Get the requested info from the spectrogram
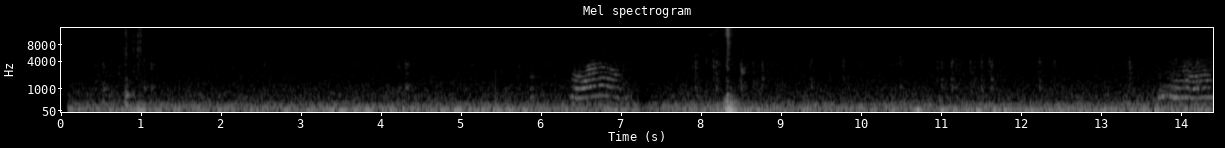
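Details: Harpo, a male cat who dislikes anyone getting between him and the camera, gives two faint, short rising-falling meows in a quiet room, separated by a sharp click.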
